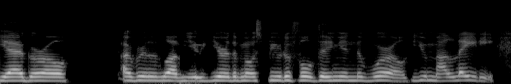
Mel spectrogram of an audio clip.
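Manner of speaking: flat, droning, uninflected monotone. Mocking how a guy talks to women, the speaker imitates his monotone. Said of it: "He's like monotone".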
